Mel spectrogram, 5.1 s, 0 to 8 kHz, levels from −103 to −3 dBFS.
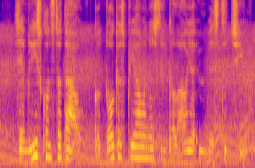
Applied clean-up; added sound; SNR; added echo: none; Accelerating, revving, vroom; 13 dB; reverberation time 0.2 s.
